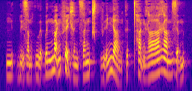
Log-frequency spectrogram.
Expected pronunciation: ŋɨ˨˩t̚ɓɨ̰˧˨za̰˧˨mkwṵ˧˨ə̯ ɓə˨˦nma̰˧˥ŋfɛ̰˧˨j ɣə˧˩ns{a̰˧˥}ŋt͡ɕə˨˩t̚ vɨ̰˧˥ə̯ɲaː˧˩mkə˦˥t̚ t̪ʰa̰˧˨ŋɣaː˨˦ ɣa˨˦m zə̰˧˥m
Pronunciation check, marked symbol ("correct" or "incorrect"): incorrect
